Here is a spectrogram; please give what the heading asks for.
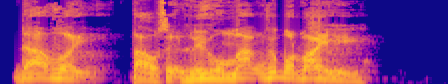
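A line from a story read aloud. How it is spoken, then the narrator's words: Resentful loud shout. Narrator (Vietnamese): Tên đồ tím đây vẫn uất trong lòng, cao giọng quát đàn em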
